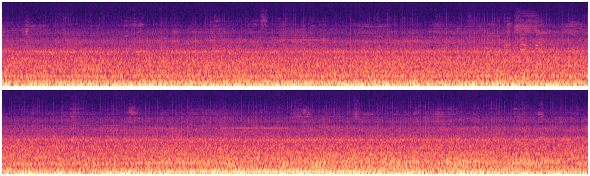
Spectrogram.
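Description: Classic Volkswagen Beetle's air-cooled flat-four engine running steadily at cruising speed, with road and wind noise, heard inside the cabin. A low drone grows stronger for a couple of seconds about eight seconds in.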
